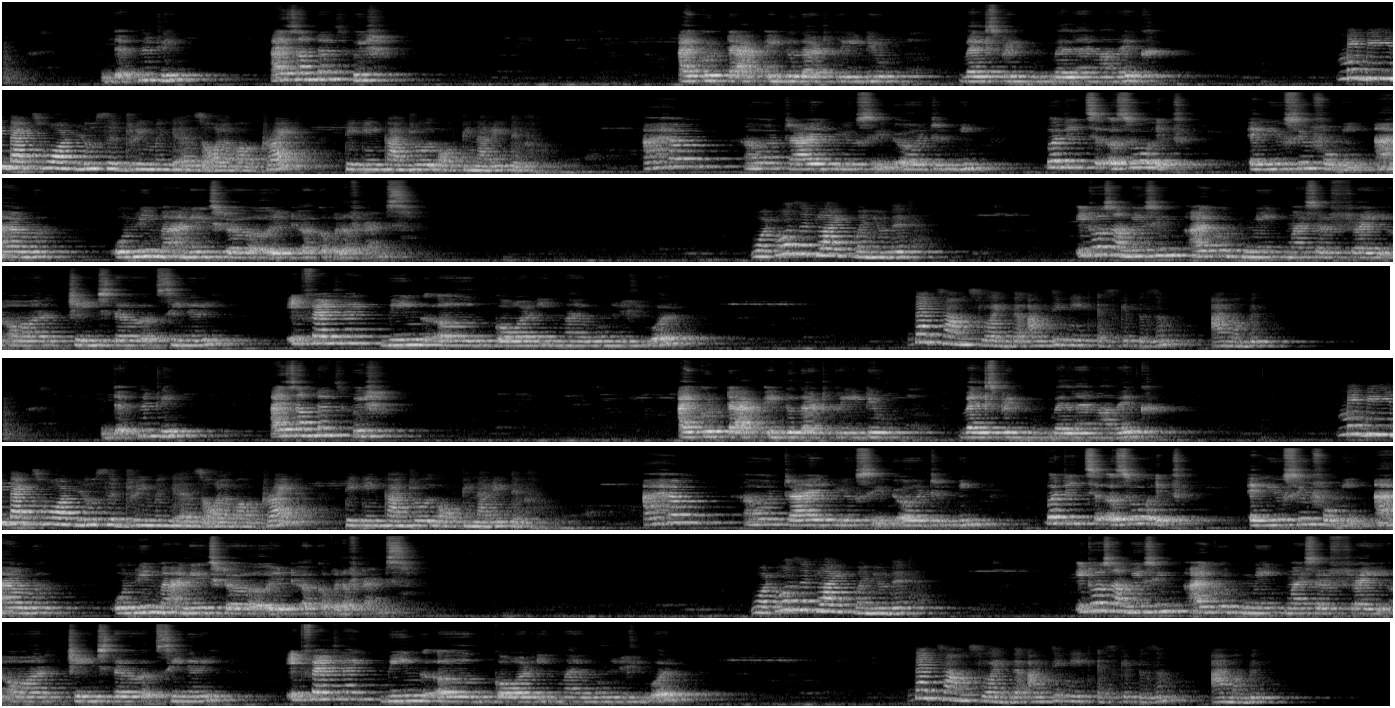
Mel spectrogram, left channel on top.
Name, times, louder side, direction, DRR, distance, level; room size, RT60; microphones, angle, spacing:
voice 1, 1.0-1.8 2.7-3.8 6.8-9.1 9.6-11.6 20.3-20.9 21.3-23.6 24.3-25.7 26.4-28.2 28.9-31.9 38.6-43.8 44.6-48.4 49.0-49.1 49.4-49.6, equal, 45° right, -3 dB, 1.2 m, -21 dB
voice 2, 13.4-16.9 17.3-19.3 35.3-37.0 50.9-53.4 53.8-54.3, left 1 dB, ahead, -4 dB, 0.4 m, -21 dB
4.9 x 2.2 x 3.3 m, 1.0 s
head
